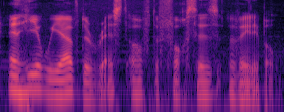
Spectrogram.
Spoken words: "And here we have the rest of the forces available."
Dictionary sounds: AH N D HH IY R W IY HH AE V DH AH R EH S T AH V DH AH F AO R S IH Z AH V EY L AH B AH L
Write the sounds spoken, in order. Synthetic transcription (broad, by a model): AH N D HH IY R W IY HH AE V DH AH R EH S T AH V DH AH F AO R S IH Z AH V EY L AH B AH L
